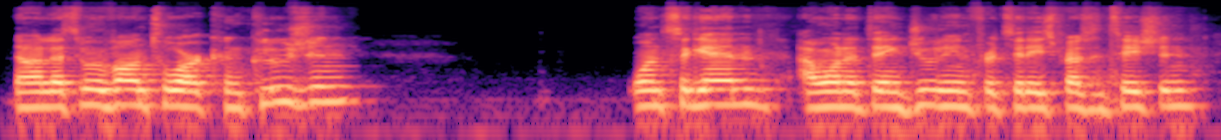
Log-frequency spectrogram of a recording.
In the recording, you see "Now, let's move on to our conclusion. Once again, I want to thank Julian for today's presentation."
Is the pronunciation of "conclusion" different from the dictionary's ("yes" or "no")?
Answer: no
